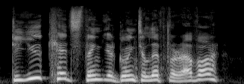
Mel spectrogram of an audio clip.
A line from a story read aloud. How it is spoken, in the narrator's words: I shouted at these innocents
